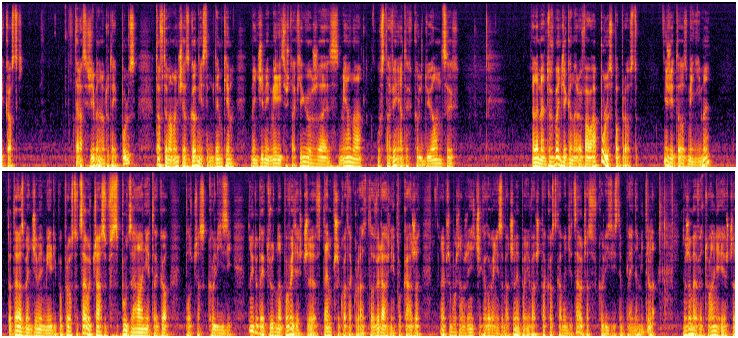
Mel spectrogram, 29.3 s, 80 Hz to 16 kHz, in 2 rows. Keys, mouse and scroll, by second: 0.8-1.2 scroll up 1, 1.2-2.6 middle drag, 13.8 click, 22.5 p, 27.8 Escape, 28.7-29.3 middle drag.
